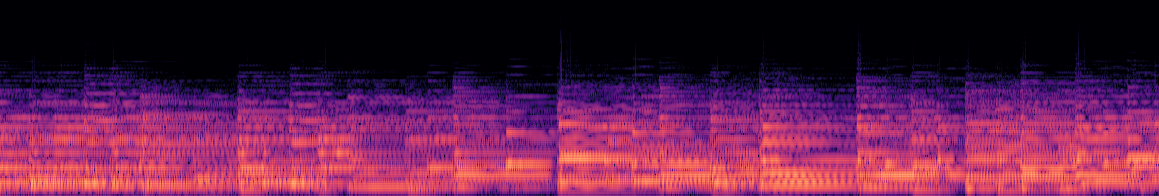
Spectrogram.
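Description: Upright piano played solo, both hands: a continuous run of melody over chords and bass notes, with a brief break about four seconds in before the next phrase starts.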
